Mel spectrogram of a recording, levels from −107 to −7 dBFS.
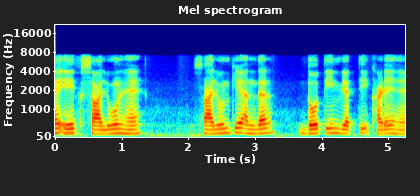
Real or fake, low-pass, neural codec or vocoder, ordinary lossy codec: fake; 7.2 kHz; autoencoder, 48 kHz, 32 numbers a frame, DAC-VAE, trained on Japanese speech; none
